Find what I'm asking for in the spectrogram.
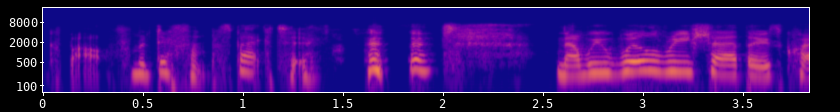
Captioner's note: chuckles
